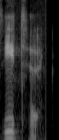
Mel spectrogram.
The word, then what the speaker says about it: Xi: It's pronounced Z, by the way. What did I say? Xi? Xitech? It's Z-Tech. Okay. XI is pronounced Z-E-E.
